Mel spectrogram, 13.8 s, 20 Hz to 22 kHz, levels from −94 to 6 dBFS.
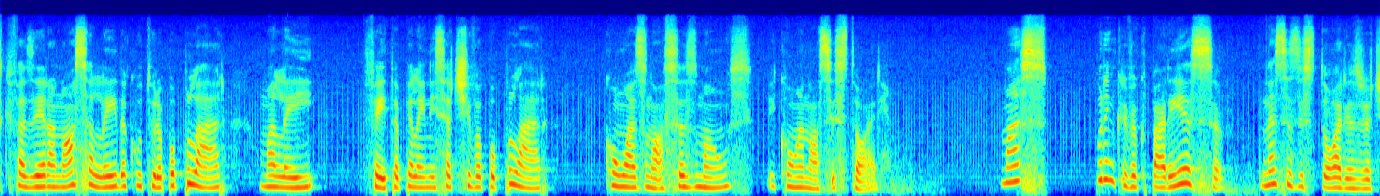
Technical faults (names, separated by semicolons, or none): none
